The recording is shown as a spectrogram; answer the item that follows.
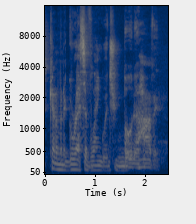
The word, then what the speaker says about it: Bunnahabhain: So this is Bunnahabhain. You almost gotta say it like throaty. Yeah, get it back there. I mean most Gaelic is kind of an aggressive language. Bunnahabhain. Bunnahabhain, 18.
